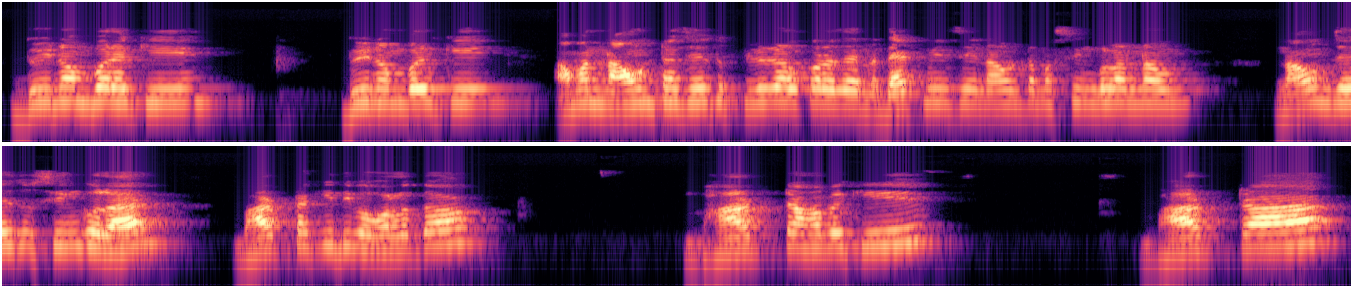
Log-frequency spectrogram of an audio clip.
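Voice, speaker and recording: High-voiced man teaching grammar, lo-fi. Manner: repeats questions to students, drills answers. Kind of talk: casual classroom lecture. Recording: dull lo-fi sound.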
